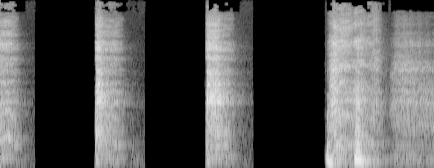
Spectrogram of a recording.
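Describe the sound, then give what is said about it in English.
A voice imitates the tinny, airy drums of a song's choruses and bridge with three short, breathy bursts spaced evenly apart, followed by a longer, fuller burst. The sound is fairly loud and has no other sound behind it. “It's this almost tinny or airy sound, and it sort of sounds like this.”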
